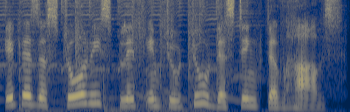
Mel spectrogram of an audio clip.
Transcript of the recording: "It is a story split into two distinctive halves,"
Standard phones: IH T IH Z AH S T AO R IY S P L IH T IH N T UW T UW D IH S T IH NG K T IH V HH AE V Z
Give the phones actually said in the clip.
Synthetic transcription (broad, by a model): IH T IH Z AH S T AO R IY S P L IH T IH N T UW T UW D IH S T IH NG K T IH V HH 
